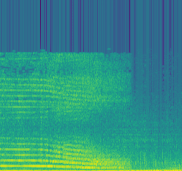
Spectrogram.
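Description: Intro music ending on a loud held note over a deep bass, the note sliding down in pitch in its second half.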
